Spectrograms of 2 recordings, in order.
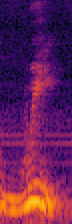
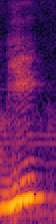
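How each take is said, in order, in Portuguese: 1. O u depois do g é pronunciado. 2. O u depois do g é mudo. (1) "eu falo gui" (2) "Em vez de falar gui"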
